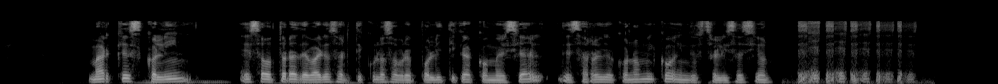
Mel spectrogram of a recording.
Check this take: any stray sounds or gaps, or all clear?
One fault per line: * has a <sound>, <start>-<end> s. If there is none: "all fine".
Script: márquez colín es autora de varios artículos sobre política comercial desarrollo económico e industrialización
* has a laugh, 8.0-9.2 s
